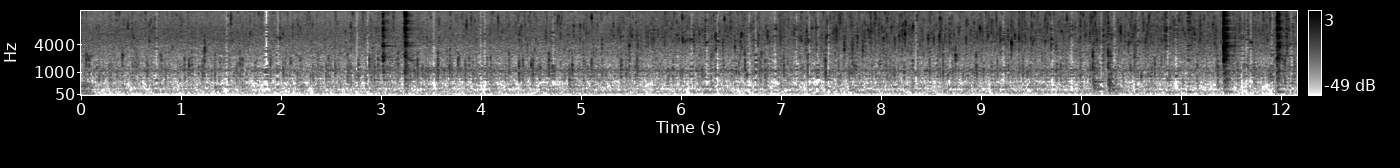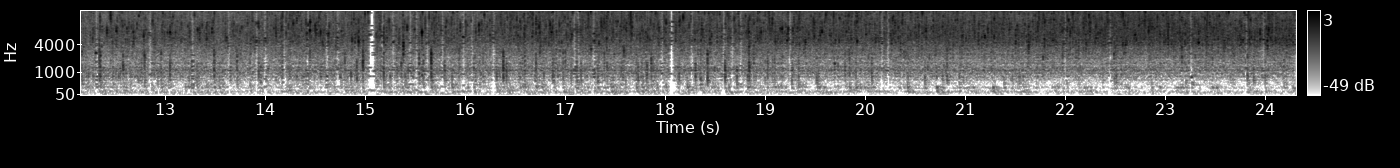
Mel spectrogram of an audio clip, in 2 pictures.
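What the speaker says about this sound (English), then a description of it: "Yeah, nice and bubbling, very good." Thin crumbed pork schnitzel frying in a pan, giving a steady bubbling sizzle with a few sharp pops and crackles throughout, close and fairly quiet.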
